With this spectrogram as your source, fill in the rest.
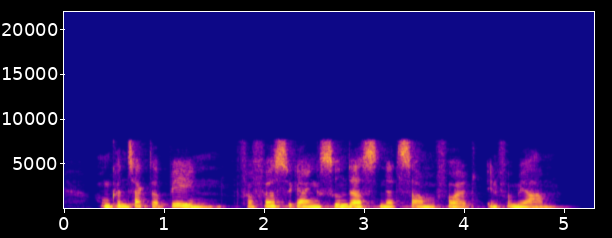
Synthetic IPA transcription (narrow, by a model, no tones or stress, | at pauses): hunkʰɒ̽nt͡sʰɑ̈ɡ̥̚d̥ɐb̥e̝̰ːnfɒ̽fɶɐsd̥əɡ̥ɑ̈ŋ̰sið̞ˠn̩d̥æɐsnæd̥sɑ̈m̰n̩fɒ̽æd̥e̝nfɒme̝̰ːɐhɑ̈m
